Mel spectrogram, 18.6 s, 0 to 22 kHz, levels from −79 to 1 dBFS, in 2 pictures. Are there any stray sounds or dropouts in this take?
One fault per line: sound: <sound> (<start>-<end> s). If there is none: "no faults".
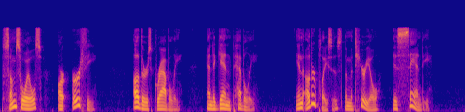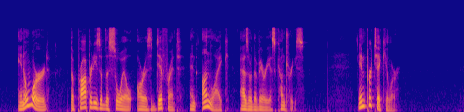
no faults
